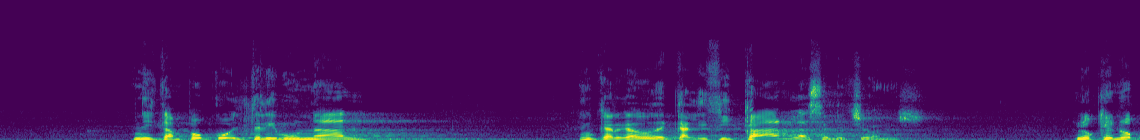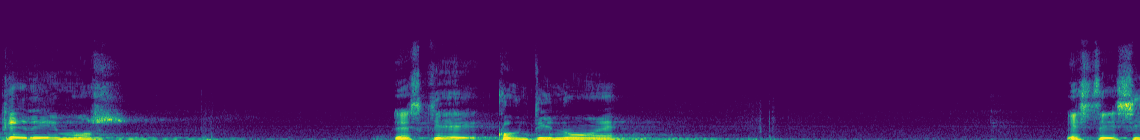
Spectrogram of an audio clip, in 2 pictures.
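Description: An elderly man speaks calmly into a microphone in phrases with pauses.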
